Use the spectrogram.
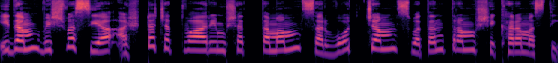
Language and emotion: Sanskrit, neutral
